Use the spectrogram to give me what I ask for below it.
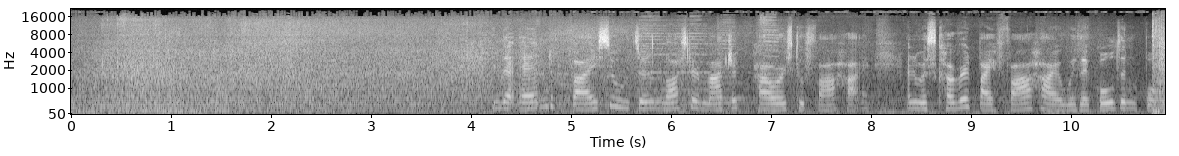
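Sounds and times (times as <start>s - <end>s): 
rushing flood water with churning waves: 0.0s - 8.4s
speech: 4.3s - 10.9s.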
